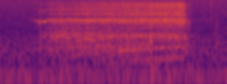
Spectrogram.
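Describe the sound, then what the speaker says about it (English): A power screwdriver backs a screw out of the lower bolt sleeve on a cut-down FL astragal, one steady close whir lasting about two seconds, alone with no talk. "we'll first need to remove this screw from the lower bolt sleeve"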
